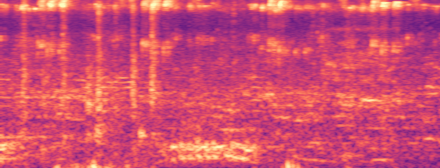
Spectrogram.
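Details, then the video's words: A low, rolling pigeon coo from a flock of mostly males in Pakistan, heard as a single phrase in the middle, with dull thumps and knocks before and after. "Today we hear the sound of pigeons"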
